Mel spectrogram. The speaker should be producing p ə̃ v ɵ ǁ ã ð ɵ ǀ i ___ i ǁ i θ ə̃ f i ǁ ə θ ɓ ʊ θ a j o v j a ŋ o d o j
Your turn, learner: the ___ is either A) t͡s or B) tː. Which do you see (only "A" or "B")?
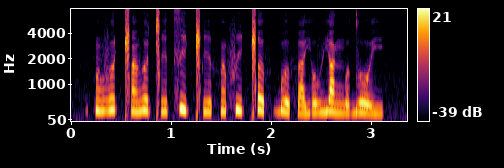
A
